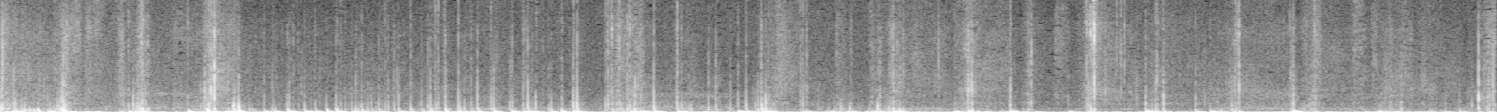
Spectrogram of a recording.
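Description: Fingertips tap, scratch and squeeze a small, soft, solid polyurethane foam squishy s'more toy with orange cracker layers and a white marshmallow middle, held close to the mic. The result is a dense run of soft, dull, crackly taps and rustles that die away almost instantly, with most of the energy down low and only faint bright scratchy ticks above.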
